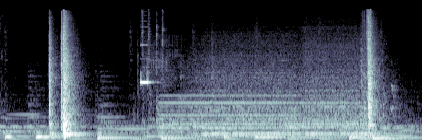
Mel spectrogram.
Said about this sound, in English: So I am going to grab an English muffin from the freezer, give it a partial thaw in the microwave.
